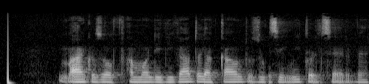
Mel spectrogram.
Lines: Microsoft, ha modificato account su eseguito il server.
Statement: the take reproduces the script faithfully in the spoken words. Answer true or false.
true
